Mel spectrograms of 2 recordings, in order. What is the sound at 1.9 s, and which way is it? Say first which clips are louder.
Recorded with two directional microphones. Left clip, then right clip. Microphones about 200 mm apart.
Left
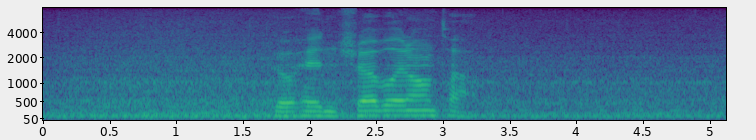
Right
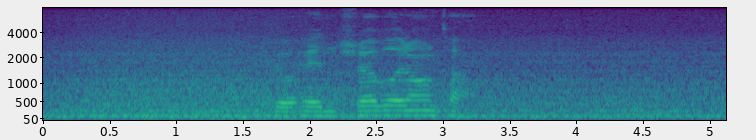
Speech: left 3 dB; 45° left (ahead or behind).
